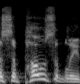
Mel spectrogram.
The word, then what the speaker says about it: supposedly: is supposedly, you know, supposedly that no, it's not a B with a like in boy, it's a D as in David.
